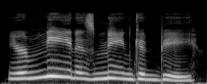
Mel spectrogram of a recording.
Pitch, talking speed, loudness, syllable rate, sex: 265 Hz, 175 wpm, -15 LUFS, 3.8 syllables/s, female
